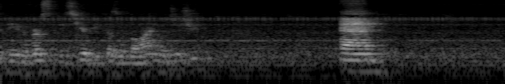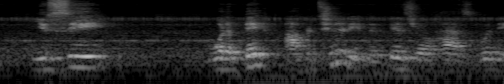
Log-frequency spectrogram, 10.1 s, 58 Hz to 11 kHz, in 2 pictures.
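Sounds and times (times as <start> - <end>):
man speaking into a microphone: 0.0 - 2.1, 5.4 - 6.2, 7.2 - 10.0
faint steady hum: 0.0 - 10.0.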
